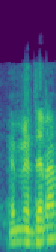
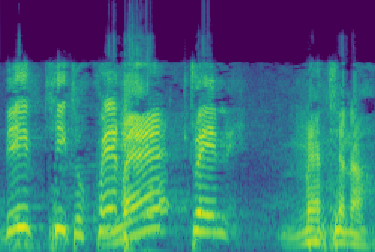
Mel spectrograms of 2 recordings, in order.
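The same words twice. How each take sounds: First: The two words run together without a pause. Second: The two words are separated by a pause. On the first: The words are read past quickly. The speaker calls it wrong. "On lit pas la Bible, mais maintenant" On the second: Each word carries its own weight. The speaker calls it right. "Il faut faire l'intonation"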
